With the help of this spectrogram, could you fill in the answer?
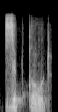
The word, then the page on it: Zip code: Indian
